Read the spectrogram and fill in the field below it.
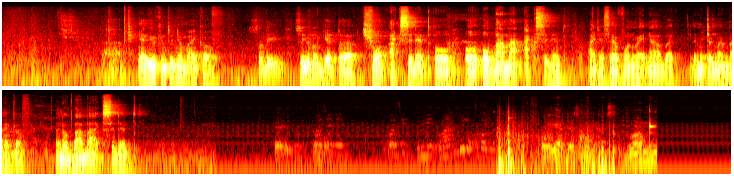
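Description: A man speaks calmly and earnestly into a close microphone.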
